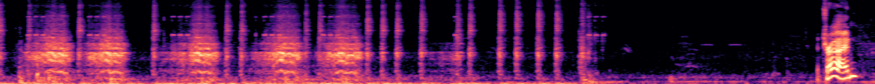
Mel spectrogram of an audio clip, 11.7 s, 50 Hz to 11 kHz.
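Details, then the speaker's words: 1995 Nissan 300ZX revived after a crash, on a battery with about half the needed cranking amps: slow, labored, uneven cranking for about eight seconds that never catches, as the voltage sags. "not bad for uh half the cranking amps that I need yeah that's all she's got"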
